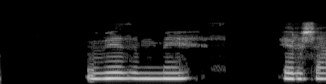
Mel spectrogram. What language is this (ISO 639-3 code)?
isl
